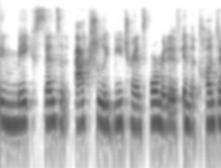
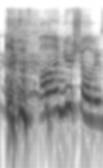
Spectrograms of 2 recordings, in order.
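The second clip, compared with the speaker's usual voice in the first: laughing through the words, a bit louder; laughing tease; 5 semitones higher, 6 dB louder than usual. Real, not acted. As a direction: tease him while still laughing. Teasing co-host through laughter.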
